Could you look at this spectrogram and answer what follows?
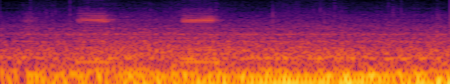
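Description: A manual car easing to a slower pace on a straight road during a driving lesson, its engine and road rumble steady and close throughout, with no talk.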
